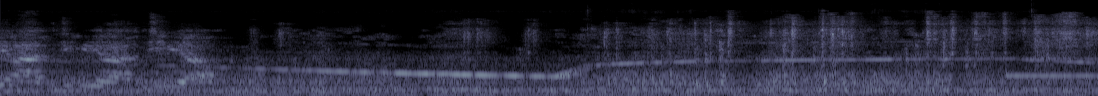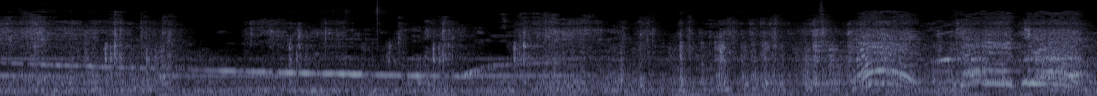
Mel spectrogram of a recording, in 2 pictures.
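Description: Police car siren in wail mode: a single tone falling slowly in pitch, rising quickly, and falling slowly again, each cycle taking about five seconds, over the road and wind noise of a car at speed.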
